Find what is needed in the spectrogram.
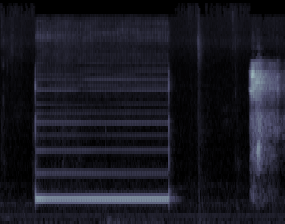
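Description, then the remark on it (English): A single steady electronic ringback tone hums over a phone line for about two seconds as someone calls a man, then cuts to near silence before a brief crackling click as he picks up the call. “But we have a segment where we're just going to try to call him and see if he answers.”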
